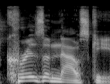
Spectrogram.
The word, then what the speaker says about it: Krizanowski: It's Krizanowski. That's how you pronounce the last name.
